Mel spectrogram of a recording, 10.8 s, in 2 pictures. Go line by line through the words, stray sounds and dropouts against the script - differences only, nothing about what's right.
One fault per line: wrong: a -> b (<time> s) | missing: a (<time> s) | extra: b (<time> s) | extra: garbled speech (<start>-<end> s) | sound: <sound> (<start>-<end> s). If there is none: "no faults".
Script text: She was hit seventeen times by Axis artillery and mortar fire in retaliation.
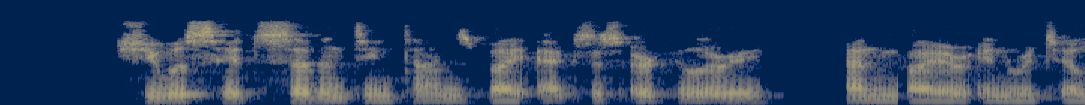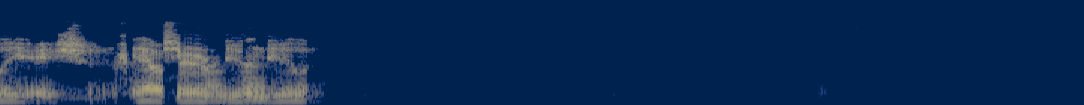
missing: mortar (4.5 s)
extra: garbled speech (6.0-7.0 s)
